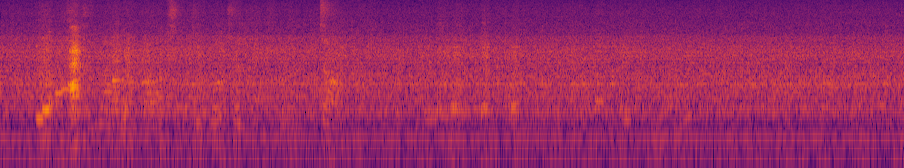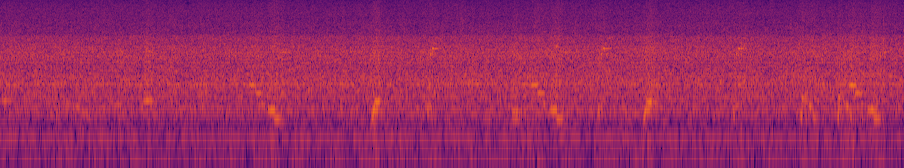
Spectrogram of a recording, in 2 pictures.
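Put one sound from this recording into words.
Video game music and sound effects play faintly through a television speaker.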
